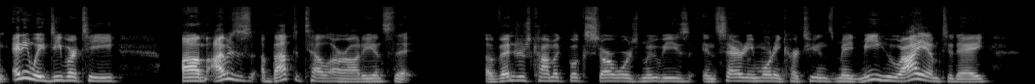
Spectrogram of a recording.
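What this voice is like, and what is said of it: Slightly raspy voice. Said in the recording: “My voice is still a little bit raspy,”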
